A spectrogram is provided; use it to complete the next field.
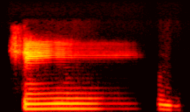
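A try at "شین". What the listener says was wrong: नहीं, आप खींच रहे हैं बराबर यार, फिर आपकी आवाज कम आ रही। शीन।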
